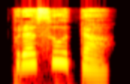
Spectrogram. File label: "ಪ್ರಸೂತ", Kannada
